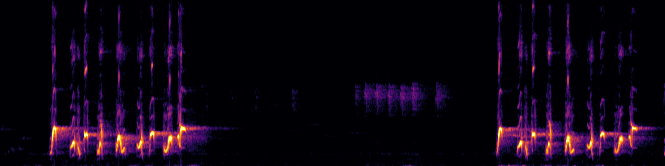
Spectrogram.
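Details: Streak-eared bulbul lure call used for bird trapping: two bursts of quick, bubbly chattering notes, each lasting about a second and a half, separated by a quiet gap with a faint thin hiss.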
